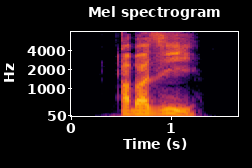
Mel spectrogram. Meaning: abasia (incapacity to walk)
- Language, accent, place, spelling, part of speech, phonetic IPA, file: German, Germany, Berlin, Abasie, noun, [abaˈziː], De-Abasie.ogg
